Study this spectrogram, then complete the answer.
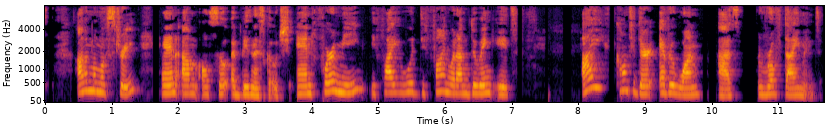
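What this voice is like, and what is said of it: French accent. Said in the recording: “I'm French, so apologize if I do any kind of mistakes or for my accent.”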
